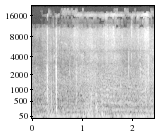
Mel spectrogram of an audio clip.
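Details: Honey bee colony in a hive during a winter inspection on 30 January 2026, when solid feed was being placed: a low, steady, diffuse hum of many bees throughout, with a few faint clicks from handling near the start.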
